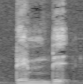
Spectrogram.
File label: "denbi", minamiyamagata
